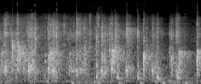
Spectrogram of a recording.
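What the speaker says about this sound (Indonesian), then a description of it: "Tepuk tangan, tepuk tangan." Audience clapping after a talk at the Indonesian mosque in Tokyo following Friday prayers, a dense, steady patter of many hands close by, continuous for the full stretch with uneven peaks.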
